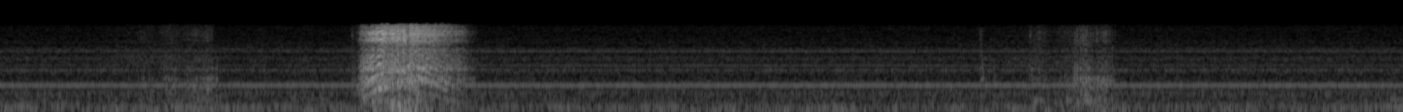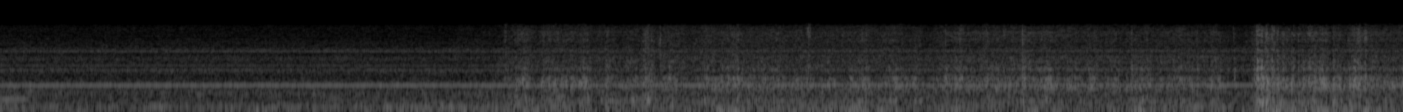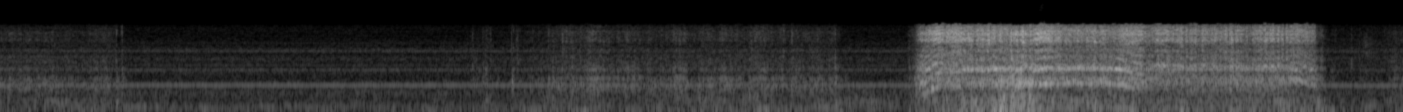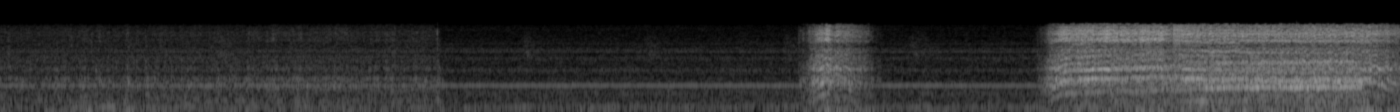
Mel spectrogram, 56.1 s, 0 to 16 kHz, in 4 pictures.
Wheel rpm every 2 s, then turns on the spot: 0, 20, 20, 0, 0, 10, 0, 0, 0, 10, 20, 20, 20, 20, 10, 0, 0, 20, 70, 210, 90, 20, 20, 0, 0, 10, 100, 140.
10-12 18-30 34-36 42-46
